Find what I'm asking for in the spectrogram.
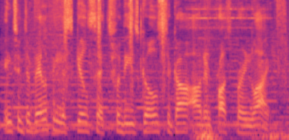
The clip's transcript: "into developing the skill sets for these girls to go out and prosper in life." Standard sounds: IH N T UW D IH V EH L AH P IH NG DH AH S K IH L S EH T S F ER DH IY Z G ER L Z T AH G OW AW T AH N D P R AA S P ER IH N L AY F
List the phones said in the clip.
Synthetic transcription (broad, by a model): IH N T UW D IH V EH L AH P IH NG DH AH S K IH L S EH T S F ER DH IY Z G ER L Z T AH G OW AW T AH N P R AA S P ER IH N L AY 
